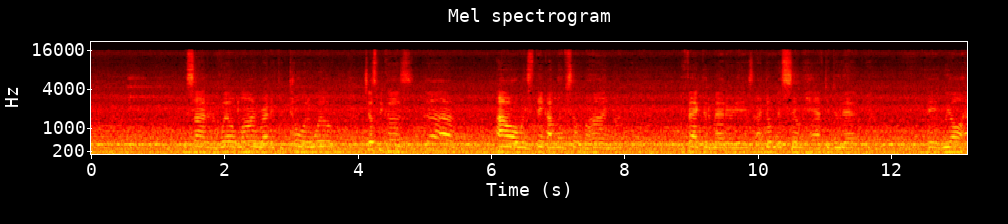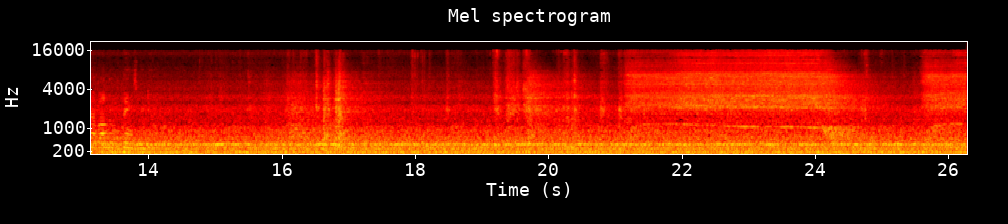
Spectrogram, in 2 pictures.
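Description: A fume extractor hums steadily.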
